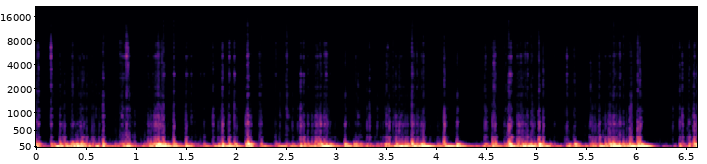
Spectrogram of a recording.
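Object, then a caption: Plastic ball microphone with perforated metal grille. Long nails scratch rapidly across the perforated metal grille and hollow plastic shell of a white spherical Blue Snowball microphone. The result is a dense, continuous patter of scraping that comes through as a deep, boomy low rumble with faint bright ticks. It fades briefly near the end before resuming.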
